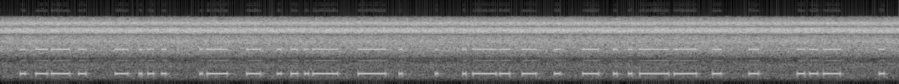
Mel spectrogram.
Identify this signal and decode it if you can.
Beeps of irregular length, with phone line noise and room echo. There is no code.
